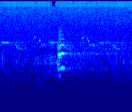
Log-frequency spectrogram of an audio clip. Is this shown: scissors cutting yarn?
no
